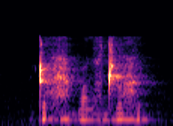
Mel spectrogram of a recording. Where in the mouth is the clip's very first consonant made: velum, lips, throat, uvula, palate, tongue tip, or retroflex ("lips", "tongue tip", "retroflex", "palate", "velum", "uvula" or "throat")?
retroflex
